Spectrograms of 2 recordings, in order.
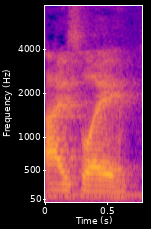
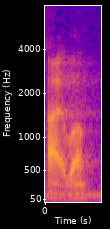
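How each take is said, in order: First: The name ends with an 'ay' sound. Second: The name ends with an 'uh' sound. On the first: The speaker calls it wrong. "you might hear people call it Islay" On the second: The speaker calls it right. "but it's pronounced Isla"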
